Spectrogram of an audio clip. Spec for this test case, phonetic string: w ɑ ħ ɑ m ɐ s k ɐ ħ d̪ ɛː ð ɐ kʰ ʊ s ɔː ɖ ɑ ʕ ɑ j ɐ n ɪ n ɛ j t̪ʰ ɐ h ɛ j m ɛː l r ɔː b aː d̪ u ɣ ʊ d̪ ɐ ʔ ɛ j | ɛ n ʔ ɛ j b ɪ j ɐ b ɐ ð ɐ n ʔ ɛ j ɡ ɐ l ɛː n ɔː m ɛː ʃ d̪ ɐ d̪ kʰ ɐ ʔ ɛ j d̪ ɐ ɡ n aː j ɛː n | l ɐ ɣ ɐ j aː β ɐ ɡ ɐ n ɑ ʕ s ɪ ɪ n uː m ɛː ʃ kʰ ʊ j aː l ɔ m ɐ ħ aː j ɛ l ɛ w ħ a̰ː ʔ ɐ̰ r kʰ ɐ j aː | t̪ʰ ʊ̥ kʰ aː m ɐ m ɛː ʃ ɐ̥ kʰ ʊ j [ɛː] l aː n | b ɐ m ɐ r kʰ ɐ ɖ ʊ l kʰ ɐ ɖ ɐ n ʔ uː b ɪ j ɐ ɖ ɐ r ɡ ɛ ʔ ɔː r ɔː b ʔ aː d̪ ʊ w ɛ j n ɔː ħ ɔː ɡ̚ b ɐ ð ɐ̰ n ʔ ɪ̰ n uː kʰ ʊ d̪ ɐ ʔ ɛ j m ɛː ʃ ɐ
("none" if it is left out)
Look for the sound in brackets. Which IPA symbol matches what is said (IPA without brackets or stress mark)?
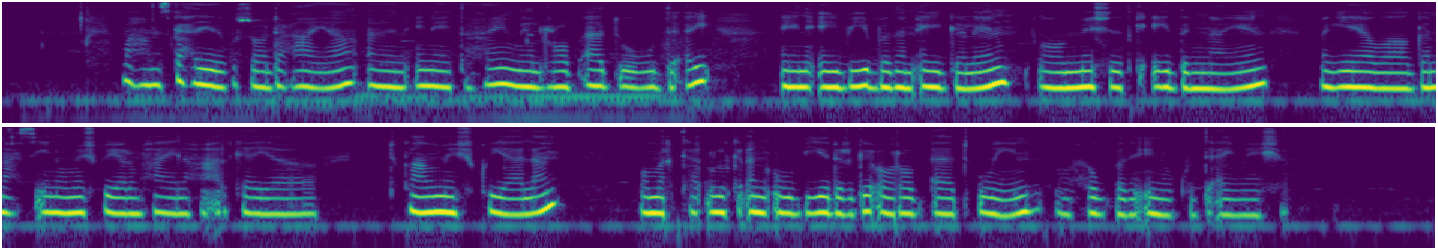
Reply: aː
